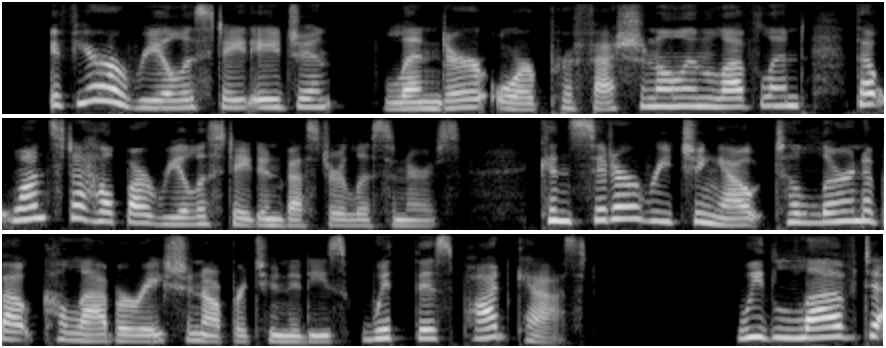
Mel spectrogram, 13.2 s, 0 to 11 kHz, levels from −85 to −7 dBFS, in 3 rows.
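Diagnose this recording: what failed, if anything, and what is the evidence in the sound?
No fault can be heard.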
